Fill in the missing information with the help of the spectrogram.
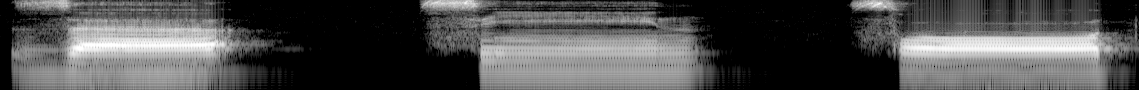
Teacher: from between the tip of the tongue and between the plates of 2 top incisors and slightly above the lower incisors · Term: whistling letters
